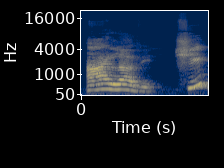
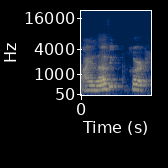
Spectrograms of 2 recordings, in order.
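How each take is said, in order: First: Wrong form, very slow. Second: Said in the usual way. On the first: Shown as a demonstration. Teacher slowly voicing the mistake before correcting it. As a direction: drag out I love she with she rising. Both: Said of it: "não".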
